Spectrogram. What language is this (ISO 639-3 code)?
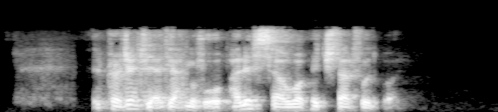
mlt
